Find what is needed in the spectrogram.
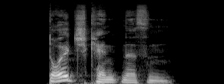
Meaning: dative plural of Deutschkenntnis
- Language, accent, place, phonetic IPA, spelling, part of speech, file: German, Germany, Berlin, [ˈdɔɪ̯t͡ʃˌkɛntnɪsn̩], Deutschkenntnissen, noun, De-Deutschkenntnissen.ogg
